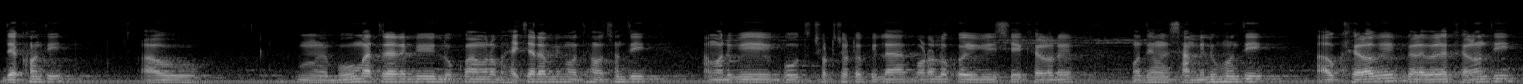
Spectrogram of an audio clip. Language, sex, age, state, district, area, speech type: Odia, male, 45-60, Odisha, Jajpur, rural, spontaneous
